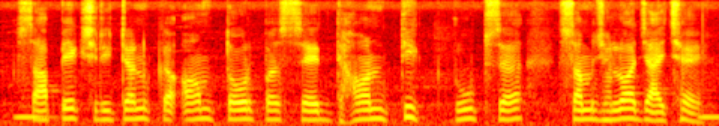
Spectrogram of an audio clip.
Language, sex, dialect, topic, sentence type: Maithili, male, Angika, agriculture, statement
